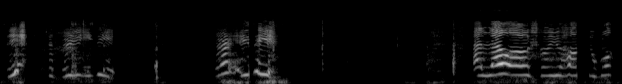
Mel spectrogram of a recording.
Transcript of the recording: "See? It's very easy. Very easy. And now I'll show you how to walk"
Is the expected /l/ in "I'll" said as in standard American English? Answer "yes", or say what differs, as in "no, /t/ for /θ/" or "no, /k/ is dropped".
no, /w/ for /l/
